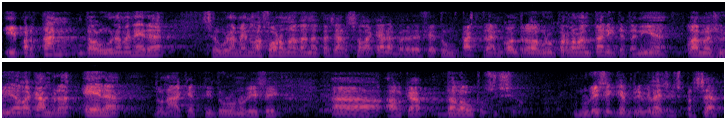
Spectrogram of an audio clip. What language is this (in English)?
Catalan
